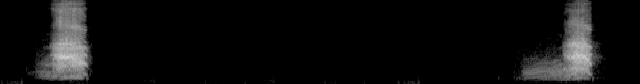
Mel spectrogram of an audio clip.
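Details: Two abrupt, rough barks from a gray fox spaced about five seconds apart, the later one preceded by a short, low, buzzy growl; nothing else between them.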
